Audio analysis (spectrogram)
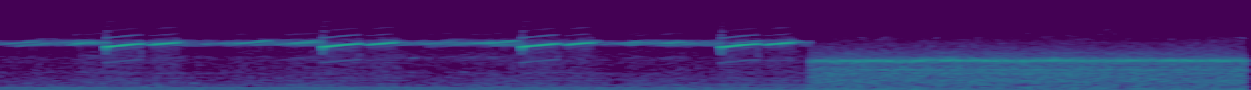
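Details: At a vernal pond, male spring peepers, whose mating call carries half a mile, give sharp, high, upslurred peeps about once a second over a shrill chorus; near the end a long, steady, lower trill from another frog or toad takes over.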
